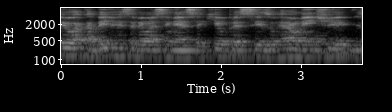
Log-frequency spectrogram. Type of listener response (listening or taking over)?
listening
